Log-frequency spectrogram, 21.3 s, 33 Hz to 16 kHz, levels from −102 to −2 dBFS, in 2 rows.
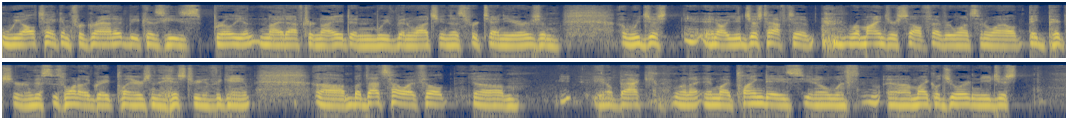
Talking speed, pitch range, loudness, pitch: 215 wpm, 140-165 Hz, -21 LUFS, 150 Hz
